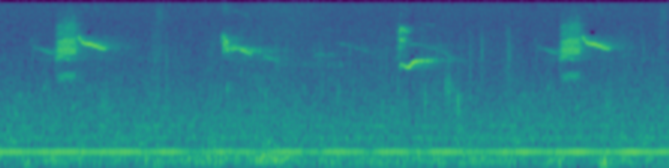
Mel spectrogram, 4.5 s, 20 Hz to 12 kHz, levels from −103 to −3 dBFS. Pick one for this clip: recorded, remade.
recorded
